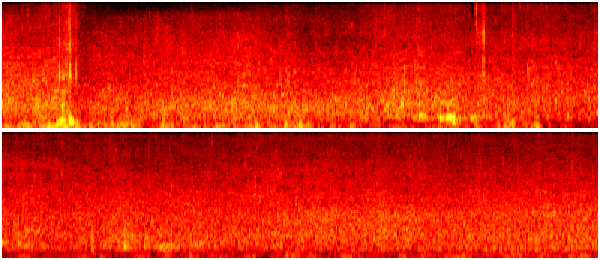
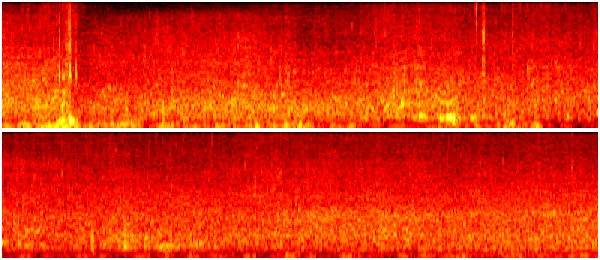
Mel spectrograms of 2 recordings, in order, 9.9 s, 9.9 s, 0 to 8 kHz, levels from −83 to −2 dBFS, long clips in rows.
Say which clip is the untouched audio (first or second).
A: second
